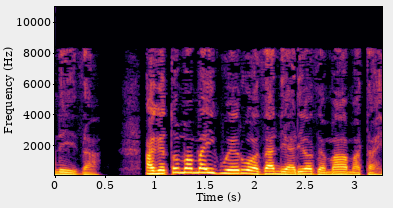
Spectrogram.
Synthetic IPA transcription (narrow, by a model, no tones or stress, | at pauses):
neːða | aɣetomamaiɣweɾwɔðaneaɾeɔðɛmaːmataɦ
